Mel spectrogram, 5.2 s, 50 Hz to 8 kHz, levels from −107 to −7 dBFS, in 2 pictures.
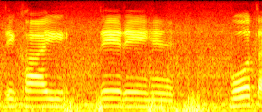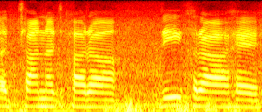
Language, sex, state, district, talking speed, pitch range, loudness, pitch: Hindi, female, Haryana, Charkhi Dadri, 115 wpm, 195-205 Hz, -17 LUFS, 200 Hz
